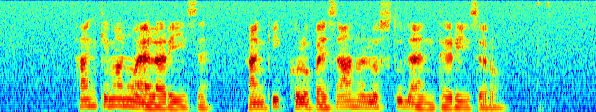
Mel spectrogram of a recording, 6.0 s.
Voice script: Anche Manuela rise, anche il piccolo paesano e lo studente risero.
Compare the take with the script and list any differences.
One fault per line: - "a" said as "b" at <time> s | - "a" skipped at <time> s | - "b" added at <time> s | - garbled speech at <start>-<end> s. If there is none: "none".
- "il" skipped at 2.7 s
